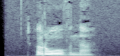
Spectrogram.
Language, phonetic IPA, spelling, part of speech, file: Russian, [ˈrovnə], ровно, adverb / adjective / conjunction / particle, Ru-ровно.ogg
- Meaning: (adverb) 1. smoothly 2. evenly, regularly, uniformly 3. sharp, exactly, precisely; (adjective) short neuter singular of ро́вный (róvnyj)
